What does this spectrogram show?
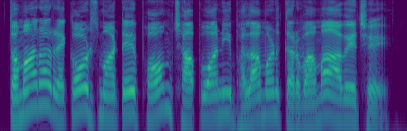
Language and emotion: Gujarati, neutral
